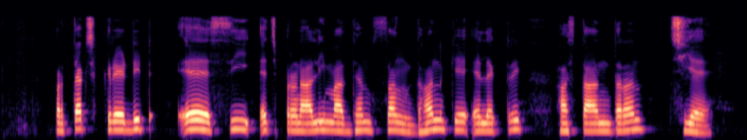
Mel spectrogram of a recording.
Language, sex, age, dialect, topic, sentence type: Maithili, male, 18-24, Eastern / Thethi, banking, statement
